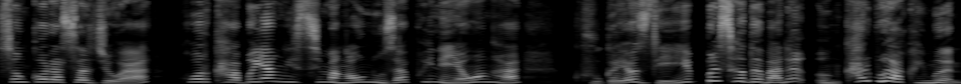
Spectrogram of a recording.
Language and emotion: Bodo, surprised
